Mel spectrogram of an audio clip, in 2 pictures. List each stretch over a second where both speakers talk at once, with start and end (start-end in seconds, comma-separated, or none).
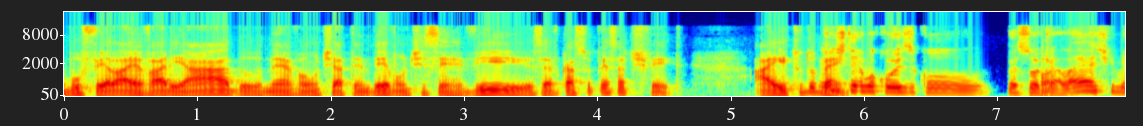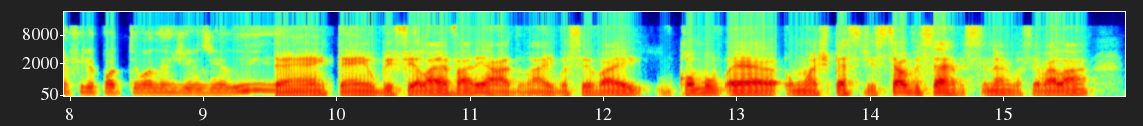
none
